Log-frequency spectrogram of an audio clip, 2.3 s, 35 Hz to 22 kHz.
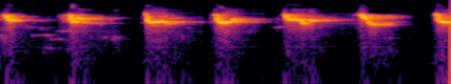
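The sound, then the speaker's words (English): A chiff-chaff's song, partly real and partly an AI-generated continuation: seven short, high, bright chirps repeat in an even rhythm with brief gaps between them, clear and alone. “we already have some tests that we can do this with chiff-chaffs, which are a type of bird that we can put in 3 seconds of them sort of vocalizing and we can continue speaking.”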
